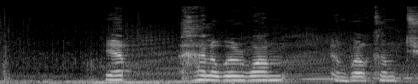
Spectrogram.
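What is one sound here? A truck engine starts up and revs loudly.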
